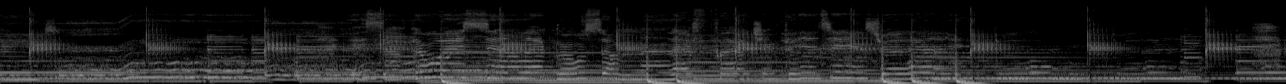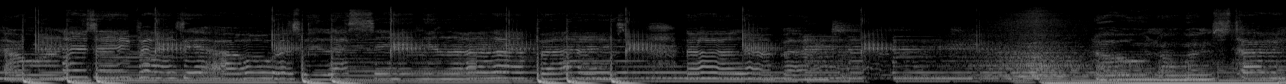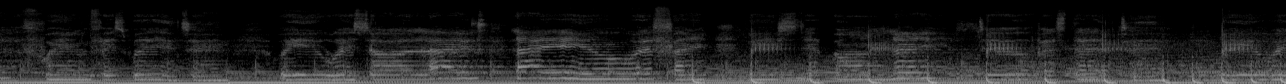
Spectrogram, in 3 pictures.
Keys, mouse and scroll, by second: 0.1 g, 1.5-2.7 middle drag, 2.7 s, 3.6 middle click, 4.4 ctrl+z, 4.6 ctrl+z, 4.9 middle click, 5.3 alt+s, 6.9 middle click, 7.8-8.2 scroll up 1, 8.2 g, 10.2-11.3 middle drag, 11.3 click, 11.8 g, 13.5-14.7 middle drag, 14.7 g, 16.3 click, 17.1 alt+z, 17.3 click, 17.7 alt+z, 18.1 g, 19.6-20.5 drag, 19.6 shift+middle click, 19.8 middle click, 20.5 alt+z, 21.1 alt+z, 21.5 g, 22.9-24.0 drag, 22.9 shift+middle click, 23.5 middle click, 24.0 ctrl+r, 26.8-27.6 drag, 26.8 shift+middle click, 27.6 ctrl+r, 28.6 ctrl+z, 29.1 ctrl+r, 29.8 ctrl+b, 33.9-34.4 shift+middle drag, 34.4 alt+z, 34.7 click, 35.1 alt+z, 35.4 g, 36.7 F1, 37.1 alt+click, 37.3 shift+middle click, 37.5 scroll up 1, 37.8 g.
